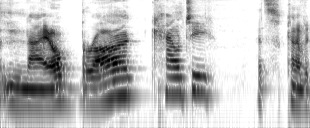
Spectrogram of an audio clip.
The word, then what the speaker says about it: Niobrara: There was this broadcast interruption out in this, I think it's pronounced Niobrara County.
